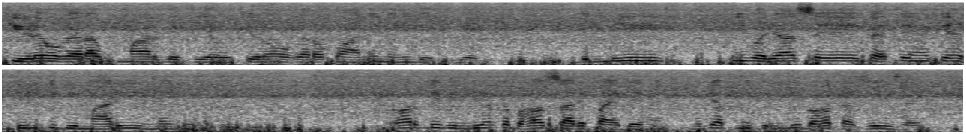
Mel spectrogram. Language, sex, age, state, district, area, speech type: Urdu, male, 18-30, Maharashtra, Nashik, urban, spontaneous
